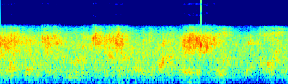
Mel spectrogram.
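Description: Water splashing as a dog swims, in irregular splashes, the loudest about one and a half seconds in.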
